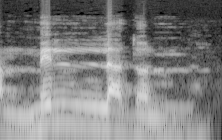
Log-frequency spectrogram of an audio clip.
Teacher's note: اب دیکھیں نون کے بعد لام ہے، نون کو لام کر کے لام کا لام میں کر دیں گے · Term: ادغام بلا غنہ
